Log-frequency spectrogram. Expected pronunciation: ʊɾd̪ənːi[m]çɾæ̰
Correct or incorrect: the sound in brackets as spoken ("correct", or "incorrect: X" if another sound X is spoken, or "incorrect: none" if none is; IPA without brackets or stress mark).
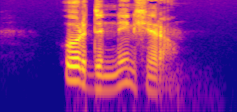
incorrect: n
